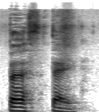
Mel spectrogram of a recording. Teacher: with the word birthday we always kind of add a stress at the beginning of the of the word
